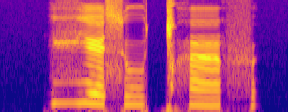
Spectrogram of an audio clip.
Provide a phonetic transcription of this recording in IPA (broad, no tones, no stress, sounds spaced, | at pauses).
vʲ ɛ s u ǀʰ œ̃ f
